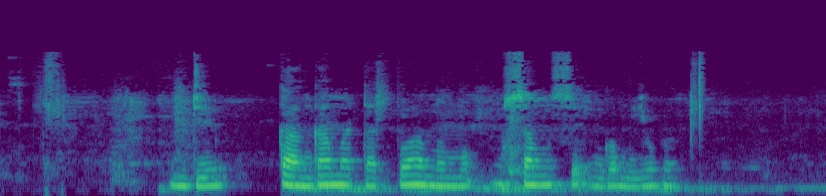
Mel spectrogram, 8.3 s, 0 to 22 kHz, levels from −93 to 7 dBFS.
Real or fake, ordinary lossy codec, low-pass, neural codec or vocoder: real; MP3, 32 kbps; 10.8 kHz; none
